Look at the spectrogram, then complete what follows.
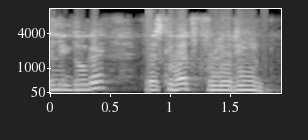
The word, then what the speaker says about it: fullerene: फिर उसके बाद फुलरीन जैसे कुछ लोग फ्यूलरेंस भी बोल देते हैं। लेकिन फुलरीन भी बोल दोगे तो भी कोई दिक्कत नहीं है। बक मिनिस्टर फ्यूलरीन। तो ये जो बक मिनिस्टर फ्लोरीन है ये भी केवल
